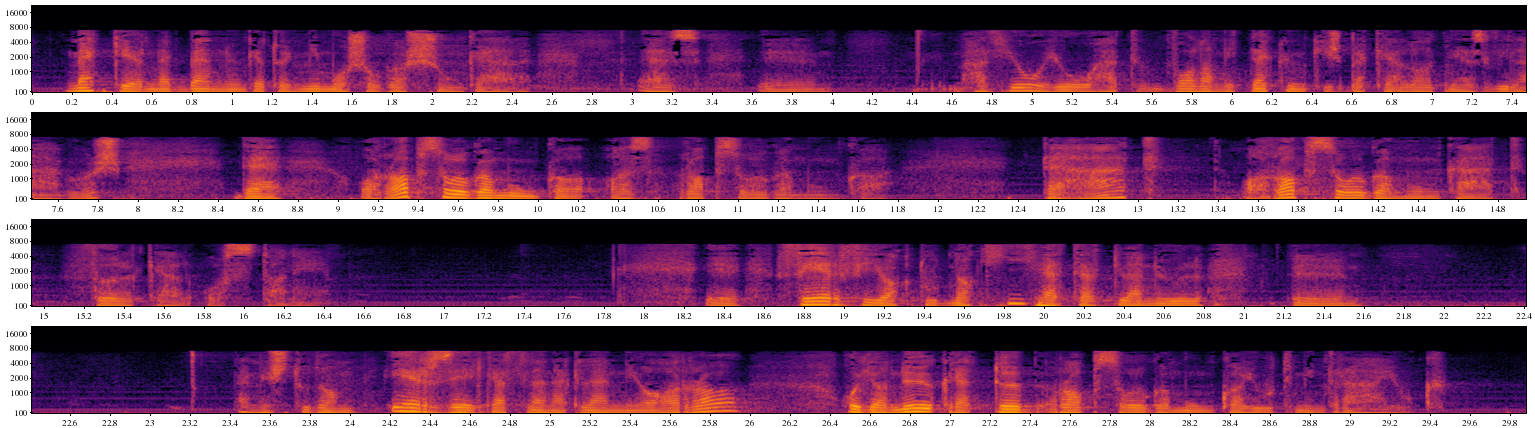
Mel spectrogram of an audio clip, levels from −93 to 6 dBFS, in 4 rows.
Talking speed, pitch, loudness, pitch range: 95 wpm, 105 Hz, -24 LUFS, 95-115 Hz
